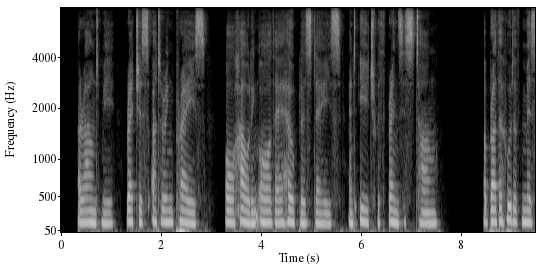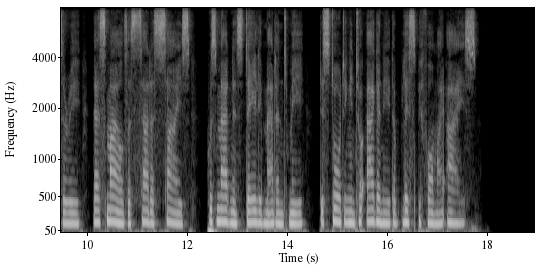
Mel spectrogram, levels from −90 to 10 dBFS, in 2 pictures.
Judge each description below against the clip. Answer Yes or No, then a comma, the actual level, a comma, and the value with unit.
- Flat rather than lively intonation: Yes, narrow, 1.8 semitones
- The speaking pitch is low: No, medium, 150 Hz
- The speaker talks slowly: Yes, slow, 125 wpm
